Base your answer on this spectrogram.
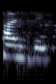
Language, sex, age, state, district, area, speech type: Punjabi, female, 18-30, Punjab, Barnala, urban, conversation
